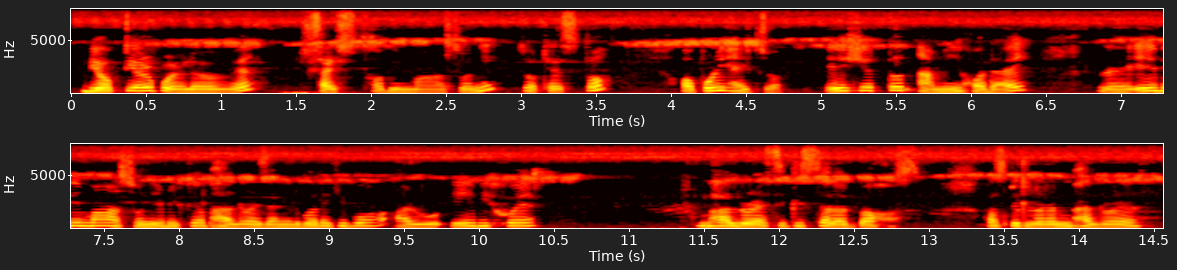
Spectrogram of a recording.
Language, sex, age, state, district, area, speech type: Assamese, female, 18-30, Assam, Lakhimpur, rural, spontaneous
